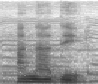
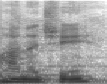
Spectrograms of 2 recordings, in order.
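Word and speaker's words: 鼻血: D, G, Hanadi. 鼻血 Oh, Hanaji. I see the D, Hanaji.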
